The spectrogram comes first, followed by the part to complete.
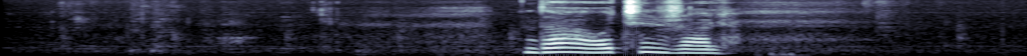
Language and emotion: Russian, sad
